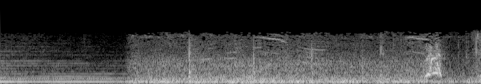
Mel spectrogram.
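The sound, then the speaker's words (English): Dog barking and yipping in a few short, sharp calls with a faint whimper, over steady background noise. “Hey, bad boy. Sorry he disturbed you. It's fine. I love dogs.”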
